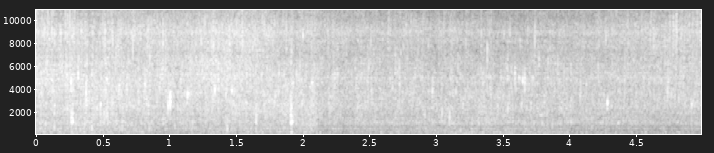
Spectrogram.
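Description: Sliced onions deep-frying in a kadai of hot oil: a steady sizzle with scattered fine crackles and pops, easing a little about two seconds in. The onions are being fried toward a full brown colour.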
